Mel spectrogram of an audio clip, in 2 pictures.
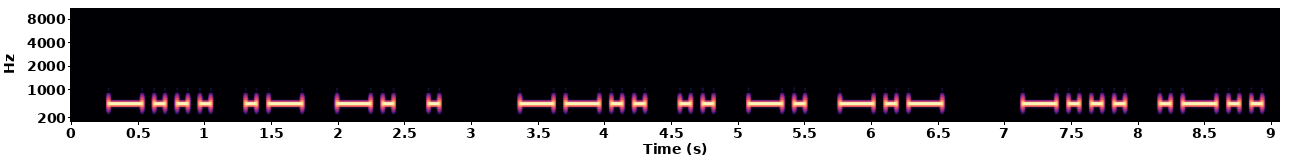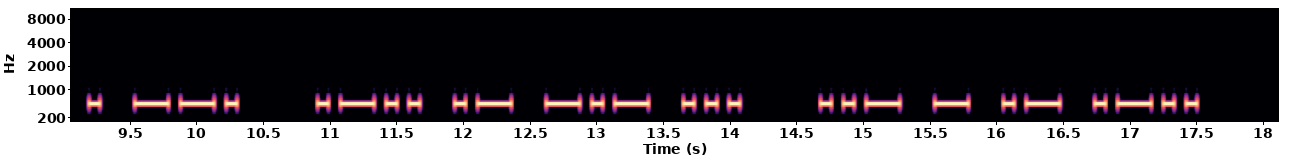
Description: Morse code, heard as a keyed tone, about 14 wpm, 600 Hz. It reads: BANE ZINK BLEG LAKS UTAL
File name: Korte ord DK 14wpm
